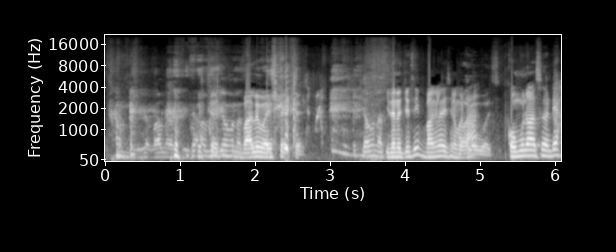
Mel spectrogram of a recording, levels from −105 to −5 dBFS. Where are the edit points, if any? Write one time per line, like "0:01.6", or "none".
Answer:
none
